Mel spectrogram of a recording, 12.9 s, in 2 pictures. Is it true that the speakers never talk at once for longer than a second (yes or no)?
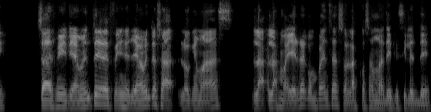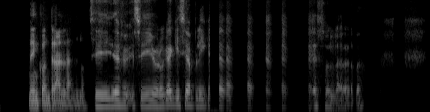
yes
